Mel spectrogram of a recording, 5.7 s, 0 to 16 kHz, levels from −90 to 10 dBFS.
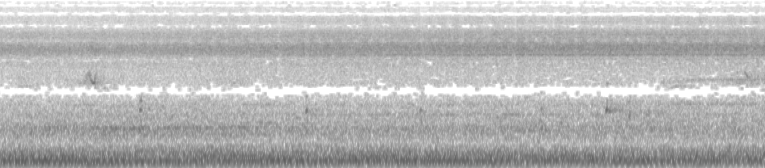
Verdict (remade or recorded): recorded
